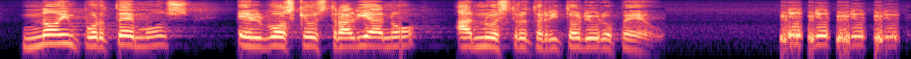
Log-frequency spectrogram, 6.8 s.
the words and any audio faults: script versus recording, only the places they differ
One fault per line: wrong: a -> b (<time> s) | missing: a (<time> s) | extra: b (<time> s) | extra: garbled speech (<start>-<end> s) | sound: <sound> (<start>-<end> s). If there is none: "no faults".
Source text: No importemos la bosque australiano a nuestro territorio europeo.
wrong: la -> el (1.8 s)
sound: laugh (5.9-6.8 s)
